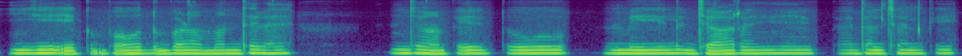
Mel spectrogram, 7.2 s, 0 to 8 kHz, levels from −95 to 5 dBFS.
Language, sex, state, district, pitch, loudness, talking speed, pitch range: Hindi, female, Delhi, New Delhi, 170 Hz, -14 LUFS, 140 wpm, 165-175 Hz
